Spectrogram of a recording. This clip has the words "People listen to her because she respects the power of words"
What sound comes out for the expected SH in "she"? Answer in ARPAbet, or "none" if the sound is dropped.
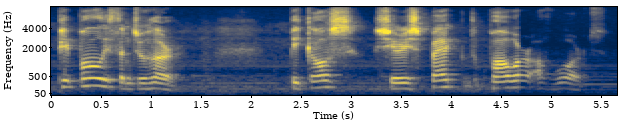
SH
